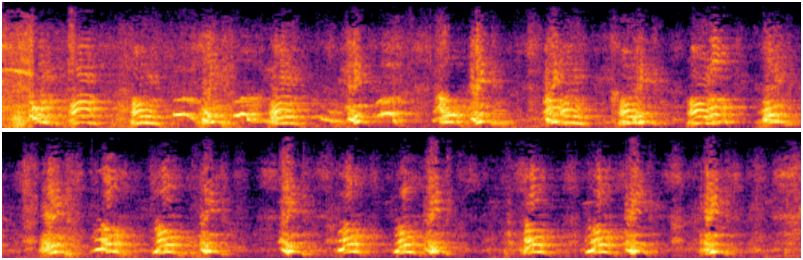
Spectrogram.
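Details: Belgian Malinois showing high ball drive, barking in a rapid, steady run of sharp yelping barks, about two per second for ten seconds with no other sounds.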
